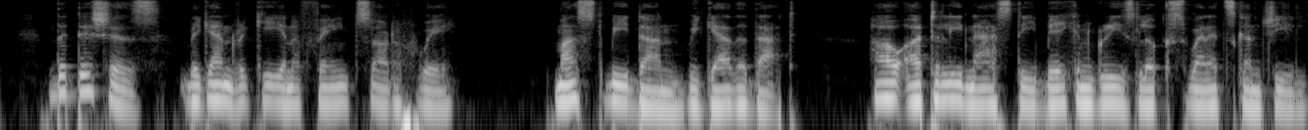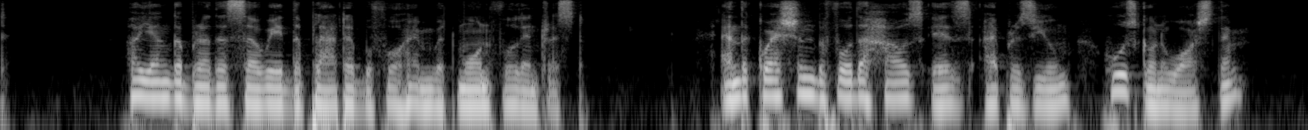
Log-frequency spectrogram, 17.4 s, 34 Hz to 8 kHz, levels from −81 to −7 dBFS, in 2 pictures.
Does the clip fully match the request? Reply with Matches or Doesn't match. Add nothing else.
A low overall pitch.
Matches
